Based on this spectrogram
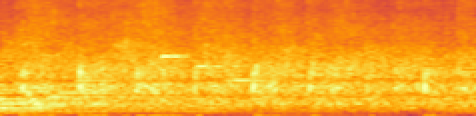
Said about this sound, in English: Oh, if you are clapping, let me allow you to clap.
